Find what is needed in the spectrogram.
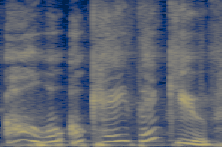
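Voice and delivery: high flustered thanks. Retold or imitated. Guest flattered by Oprah, high flustered thanks. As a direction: stammer the thanks, caught off guard. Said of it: "And I was like".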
